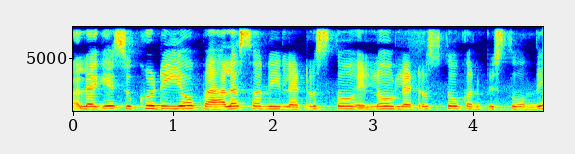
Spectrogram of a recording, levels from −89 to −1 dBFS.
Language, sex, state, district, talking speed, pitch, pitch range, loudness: Telugu, female, Andhra Pradesh, Visakhapatnam, 140 wpm, 245 Hz, 235-255 Hz, -16 LUFS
